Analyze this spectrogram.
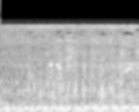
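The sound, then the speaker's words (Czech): Aircraft engines run at takeoff, a loud, steady droning roar with a low, constant pitch and no pause across the moment. “Jsme na startu, motory kvílí.”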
